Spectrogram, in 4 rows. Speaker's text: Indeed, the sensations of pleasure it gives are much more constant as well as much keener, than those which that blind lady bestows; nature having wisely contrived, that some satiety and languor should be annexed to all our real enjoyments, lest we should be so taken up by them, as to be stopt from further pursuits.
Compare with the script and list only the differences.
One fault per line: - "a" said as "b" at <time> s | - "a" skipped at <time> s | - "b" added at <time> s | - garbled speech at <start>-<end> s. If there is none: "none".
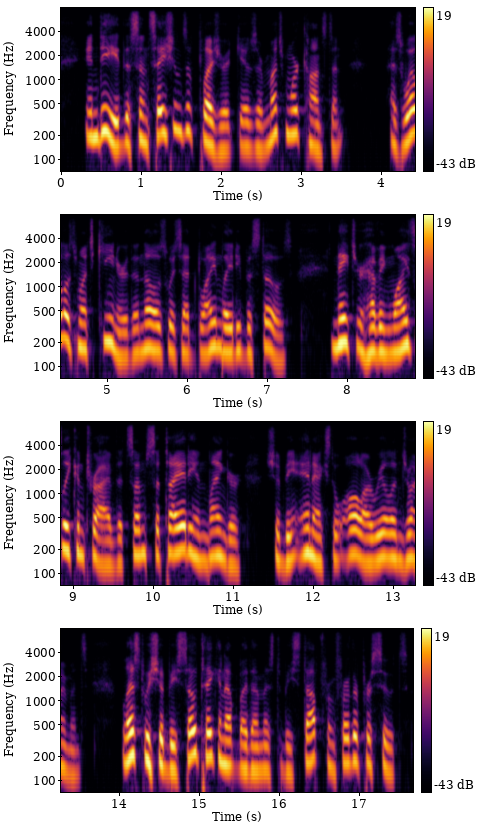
none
